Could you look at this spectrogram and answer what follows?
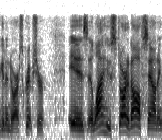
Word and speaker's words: Elihu: I said his name was Elihu, and it turns out that that was probably the wrong way to pronounce his name. His name actually should probably be pronounced Elihu.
